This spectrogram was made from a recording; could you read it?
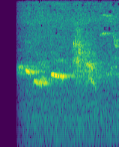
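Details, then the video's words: Birds singing in the early morning in Sheffield, United Kingdom: a thin whistled note held near one pitch, then a higher, softer slurred phrase, over steady low background hum. "Birds Singing in the early morning"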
